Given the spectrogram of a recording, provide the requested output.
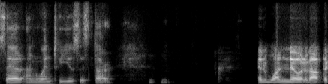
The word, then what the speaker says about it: está: writing and spelling and the stress on the second syllable. That's the accent mark kind of lets you know that you'll be putting more emphasis on that syllable rather than the first syllable, esta or estas.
